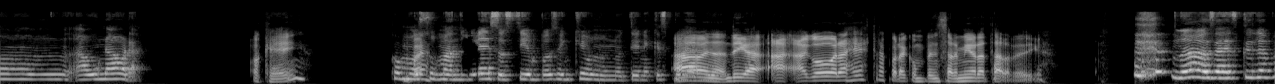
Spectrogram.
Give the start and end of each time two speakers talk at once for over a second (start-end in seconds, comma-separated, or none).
none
